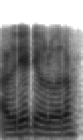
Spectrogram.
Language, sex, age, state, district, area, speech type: Tamil, female, 18-30, Tamil Nadu, Dharmapuri, urban, conversation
